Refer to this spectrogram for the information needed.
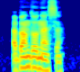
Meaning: second-person singular imperfect subjunctive of abandonner
- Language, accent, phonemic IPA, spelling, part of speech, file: French, France, /a.bɑ̃.dɔ.nas/, abandonnasses, verb, LL-Q150 (fra)-abandonnasses.wav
